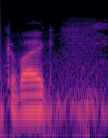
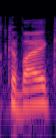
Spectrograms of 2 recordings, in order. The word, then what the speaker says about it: kveik: of have this lazy if they're speaking really quickly they might lazily pronounce the v and it sounds like a w so they'll say like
